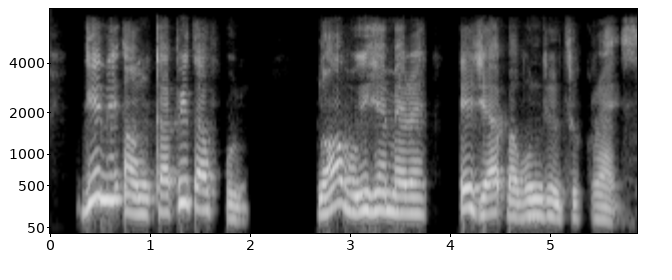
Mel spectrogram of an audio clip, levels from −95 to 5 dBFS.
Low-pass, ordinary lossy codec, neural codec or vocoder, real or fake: 7.2 kHz; none; none; real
